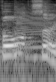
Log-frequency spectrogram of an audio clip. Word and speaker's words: Forza: It's actually pronounced Forza, you uncouth moron.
